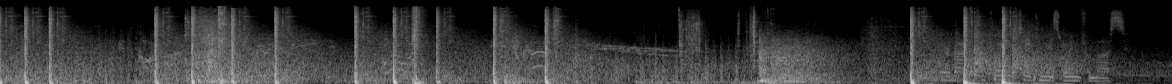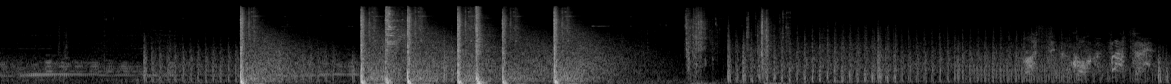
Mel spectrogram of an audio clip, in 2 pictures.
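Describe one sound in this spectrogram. Gunshots ring out in sharp bursts with echo.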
